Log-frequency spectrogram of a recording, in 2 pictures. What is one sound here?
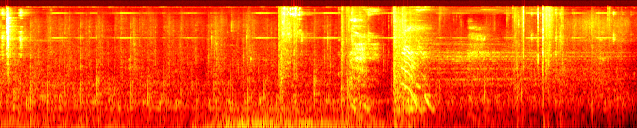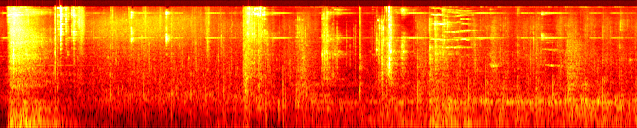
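Footsteps tread steadily on a hard floor and gravel.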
